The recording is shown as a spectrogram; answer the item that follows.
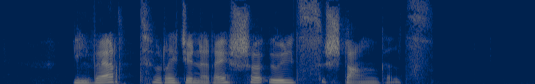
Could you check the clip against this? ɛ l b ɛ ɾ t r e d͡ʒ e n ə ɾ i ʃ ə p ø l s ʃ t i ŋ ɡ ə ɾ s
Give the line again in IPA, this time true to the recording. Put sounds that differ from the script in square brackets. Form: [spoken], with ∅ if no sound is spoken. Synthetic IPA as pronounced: [i] l [v] ɛ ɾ t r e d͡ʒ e n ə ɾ [ɛ] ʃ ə [ʔ] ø l s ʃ t [a] ŋ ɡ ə [l] s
